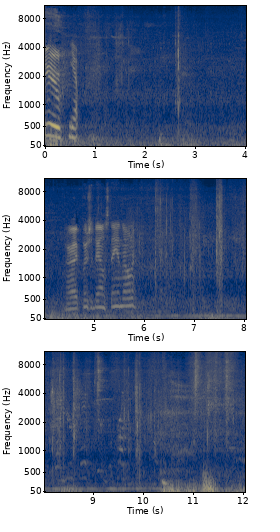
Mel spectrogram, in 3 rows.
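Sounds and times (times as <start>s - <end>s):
low wind rumble on microphone: 0.0s - 6.2s, 10.3s - 12.0s.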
